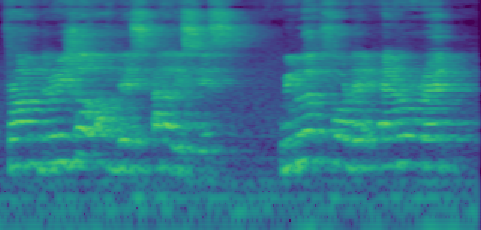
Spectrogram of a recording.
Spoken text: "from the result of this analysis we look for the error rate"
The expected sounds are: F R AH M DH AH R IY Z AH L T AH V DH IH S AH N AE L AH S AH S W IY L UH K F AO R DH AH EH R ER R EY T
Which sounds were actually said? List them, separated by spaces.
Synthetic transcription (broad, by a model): F R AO M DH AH R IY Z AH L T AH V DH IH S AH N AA L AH S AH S W IY W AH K F AO R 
